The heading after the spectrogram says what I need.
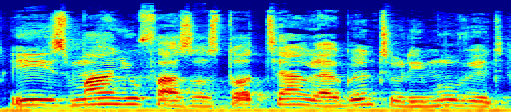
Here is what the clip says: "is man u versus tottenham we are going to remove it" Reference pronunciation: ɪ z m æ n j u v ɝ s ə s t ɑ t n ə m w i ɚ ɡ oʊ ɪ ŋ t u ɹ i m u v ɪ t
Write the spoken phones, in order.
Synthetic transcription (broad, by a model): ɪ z m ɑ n j u f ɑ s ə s t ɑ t ə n w i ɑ ɡ oʊ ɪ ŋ t u ɹ i m u v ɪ t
